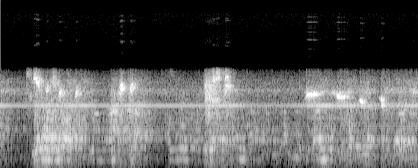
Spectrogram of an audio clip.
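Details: A cicak rowo, the Javan white-eye, sings nyinden: clustered bursts of chattering warble, then a clear sequence of separate whistled notes near the end.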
